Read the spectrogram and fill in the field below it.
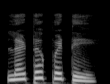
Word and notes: ಲೊಟಪಟ: Kannada

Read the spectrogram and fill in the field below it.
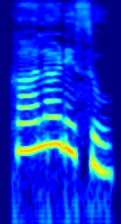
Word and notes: ಕಾಲಾಡಿಸು: kālāḍisu

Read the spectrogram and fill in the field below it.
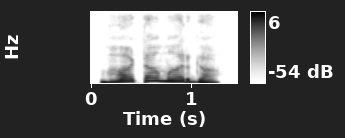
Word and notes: ಬಾಟಾಮಾರ್ಗ: bāṭāmārga

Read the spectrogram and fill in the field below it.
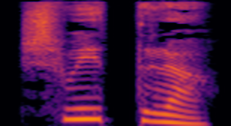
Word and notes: ಶ್ವಿತ್ರ: śvitra

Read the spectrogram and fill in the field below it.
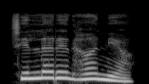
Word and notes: ಚಿಲ್ಲರೆಧಾನ್ಯ: kannada

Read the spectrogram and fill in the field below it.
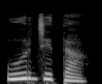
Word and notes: ಊರ್ಜಿತ: ūrjita

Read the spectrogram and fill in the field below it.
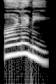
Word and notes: ಆಳಣಿ: āḷaṇi

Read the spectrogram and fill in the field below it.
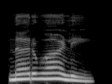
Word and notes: ನೀರುವಲೆ: nīruvale

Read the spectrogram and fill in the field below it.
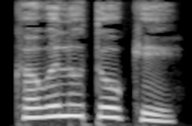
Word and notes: ಕವಲುತೋಕೆ: kavalutōke

